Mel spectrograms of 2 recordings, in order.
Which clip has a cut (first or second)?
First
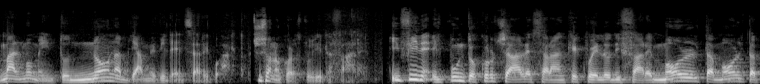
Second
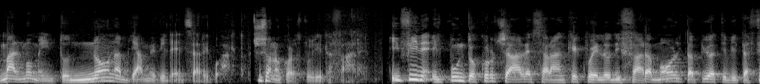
second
